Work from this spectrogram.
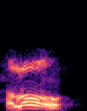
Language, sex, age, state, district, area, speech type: Assamese, male, 30-45, Assam, Sivasagar, rural, conversation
